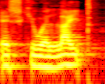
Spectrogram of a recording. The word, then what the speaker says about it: SQLite: and site and yes I know the correct pronunciation is SQL light so what is sqlite but it's kind of annoying to say SQL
